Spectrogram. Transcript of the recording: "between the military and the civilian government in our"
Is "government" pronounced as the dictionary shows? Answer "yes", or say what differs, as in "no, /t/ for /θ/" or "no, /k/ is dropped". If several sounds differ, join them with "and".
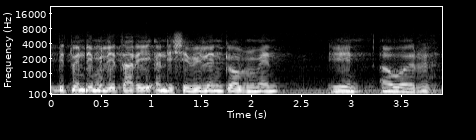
no, /p/ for /v/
